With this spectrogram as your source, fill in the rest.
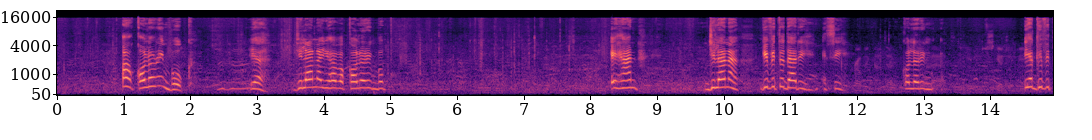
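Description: A young girl talks close by in short, high bursts.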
